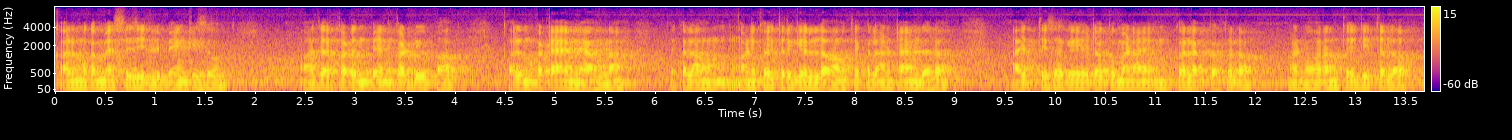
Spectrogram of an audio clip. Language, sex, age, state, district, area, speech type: Goan Konkani, male, 45-60, Goa, Pernem, rural, spontaneous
